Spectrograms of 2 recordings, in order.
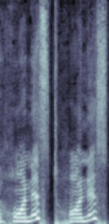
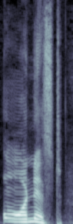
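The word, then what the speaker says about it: honest: ऑनेस्ट वी से हॉनेस्ट, नो वी से ऑनेस्ट, H silent, H को बोलते हैं चुप, ठीक है।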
